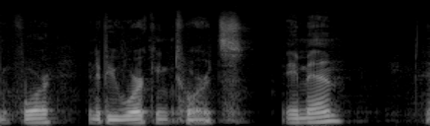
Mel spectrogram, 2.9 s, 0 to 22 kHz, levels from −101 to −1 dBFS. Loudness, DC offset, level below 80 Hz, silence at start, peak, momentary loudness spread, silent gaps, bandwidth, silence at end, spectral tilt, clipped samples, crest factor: -47 LUFS; under 0.1%; under -90 dBFS; 0 s; -28 dBFS; 12 LU; none; 15.5 kHz; 0 s; -6 dB/octave; under 0.1%; 18 dB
